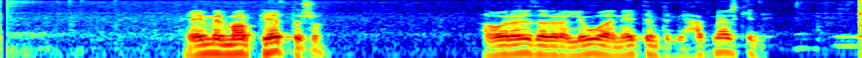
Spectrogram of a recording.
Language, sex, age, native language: Icelandic, male, 20-29, Icelandic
